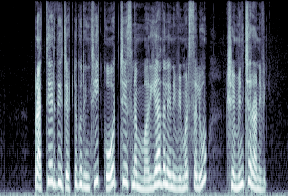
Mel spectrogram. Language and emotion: Telugu, disgusted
